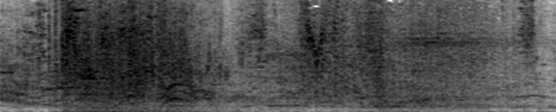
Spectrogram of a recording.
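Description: Game weapons blast and crackle with sparks.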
